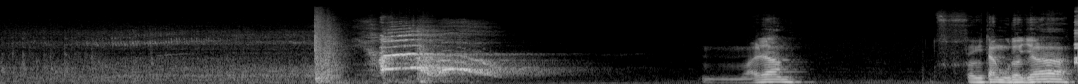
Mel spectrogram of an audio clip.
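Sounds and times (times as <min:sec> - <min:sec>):
squealing creaky ringing: 0:00.0 - 0:03.2
low steady hum: 0:00.0 - 0:10.7
door slamming shut: 0:02.7 - 0:04.5
speech: 0:07.7 - 0:08.0, 0:09.8 - 0:10.7.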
